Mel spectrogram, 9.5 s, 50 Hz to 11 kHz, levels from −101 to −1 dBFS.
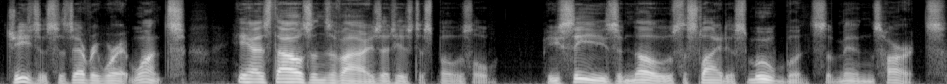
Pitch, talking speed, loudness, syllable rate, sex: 95 Hz, 145 wpm, -21 LUFS, 4.0 syllables/s, male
